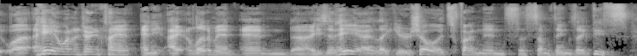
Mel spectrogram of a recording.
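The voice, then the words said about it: Attempted Swedish accent. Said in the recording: “That's not the right accent.”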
